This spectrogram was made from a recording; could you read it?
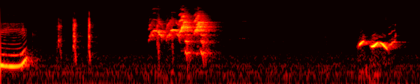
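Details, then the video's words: Indoor pet Monk parakeet (Quaker) talking: a clear tonal opening note, a few sharp clicks, a burst of raspy squawking, then a short wavering chirped phrase near the end amid quiet room background. "Quaker talking"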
